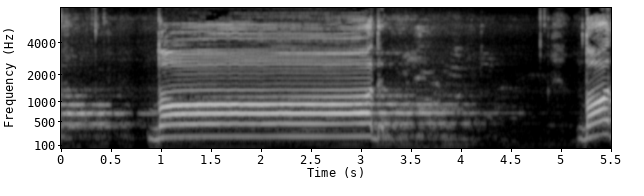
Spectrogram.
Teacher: बौद को ज़बान की करवट और ऊपर की दाढ़ों की जड़ से अदा करेंगे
